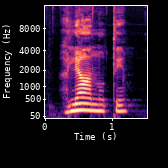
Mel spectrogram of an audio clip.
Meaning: to look at (once)
- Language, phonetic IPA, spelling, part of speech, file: Ukrainian, [ˈɦlʲanʊte], глянути, verb, Uk-глянути.ogg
